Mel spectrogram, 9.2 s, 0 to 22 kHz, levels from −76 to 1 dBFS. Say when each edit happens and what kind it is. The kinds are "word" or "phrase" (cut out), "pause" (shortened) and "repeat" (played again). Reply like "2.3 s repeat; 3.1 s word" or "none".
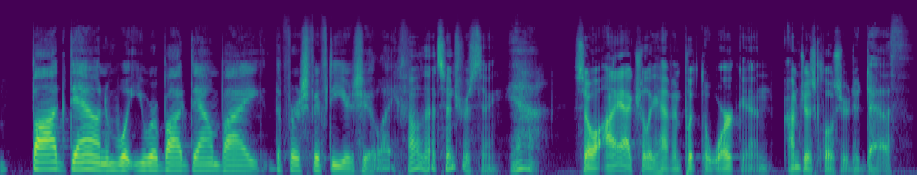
none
